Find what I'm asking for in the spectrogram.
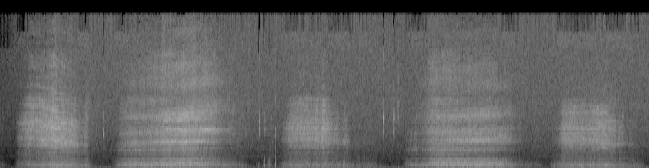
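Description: Slow, deep yoga breaths alternate in long, even inhales and exhales, four or five smooth airy cycles close to the microphone with short pauses between them.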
